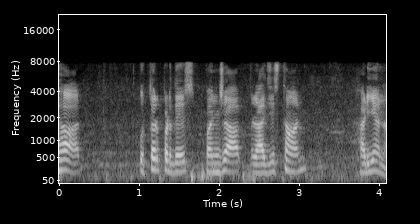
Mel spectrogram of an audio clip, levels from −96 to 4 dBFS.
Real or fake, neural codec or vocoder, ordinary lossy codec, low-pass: real; none; none; none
